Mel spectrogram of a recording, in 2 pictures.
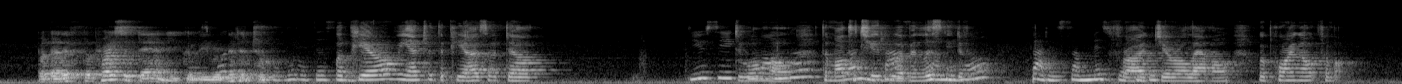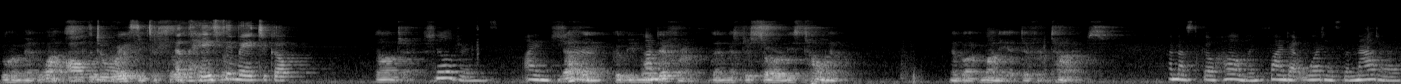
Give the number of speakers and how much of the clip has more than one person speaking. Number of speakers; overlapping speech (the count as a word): three, about 31%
